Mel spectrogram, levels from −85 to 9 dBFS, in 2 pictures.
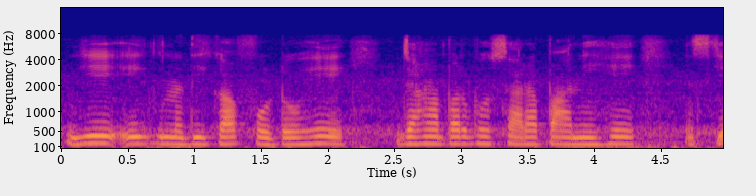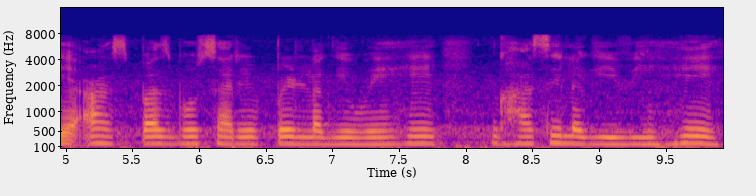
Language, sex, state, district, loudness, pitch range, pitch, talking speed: Hindi, female, Bihar, Sitamarhi, -21 LUFS, 165-180 Hz, 175 Hz, 145 wpm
